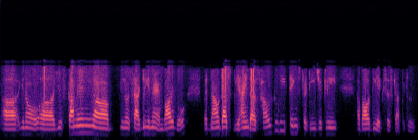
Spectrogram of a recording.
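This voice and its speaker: A man asking questions as an analyst on an earnings call, speaking in a hesitant, halting way. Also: mid-range voice, a little hiss or hum. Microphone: phone conference call. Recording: tinny narrowband phone line.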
